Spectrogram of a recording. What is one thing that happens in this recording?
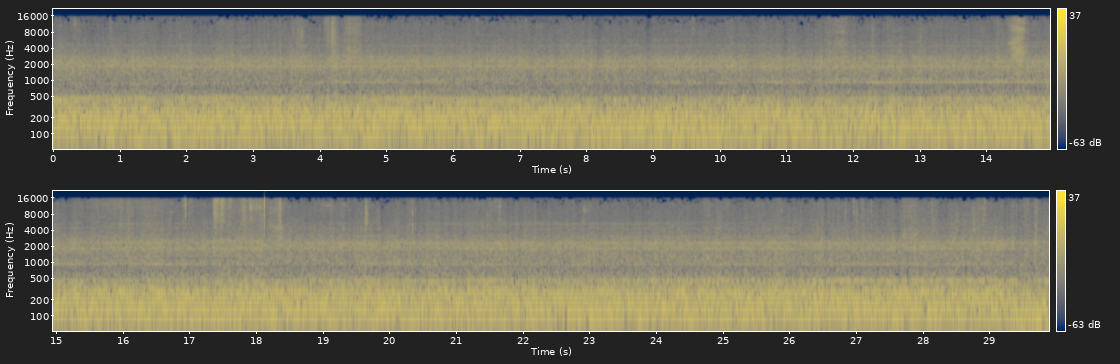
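Jet engines hum steadily from inside an airliner cabin as it taxis.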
